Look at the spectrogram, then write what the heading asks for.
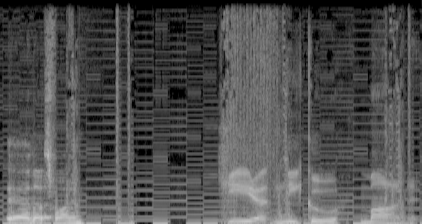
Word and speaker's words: Kinnikuman: Kinnikuman apparently is the way that you would say it, but whatever.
